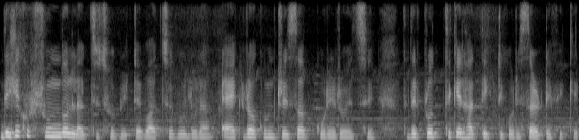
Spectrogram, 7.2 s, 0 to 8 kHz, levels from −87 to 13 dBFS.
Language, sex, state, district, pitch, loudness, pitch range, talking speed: Bengali, female, West Bengal, North 24 Parganas, 190 Hz, -18 LUFS, 180-205 Hz, 155 wpm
